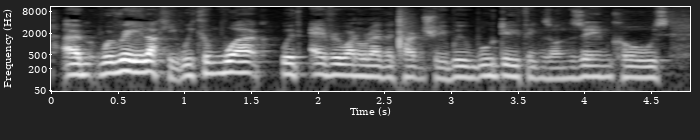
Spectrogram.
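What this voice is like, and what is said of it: Usual voice. Nothing is said of it.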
